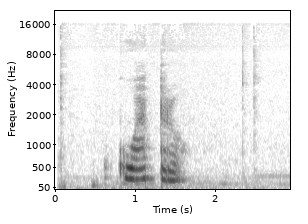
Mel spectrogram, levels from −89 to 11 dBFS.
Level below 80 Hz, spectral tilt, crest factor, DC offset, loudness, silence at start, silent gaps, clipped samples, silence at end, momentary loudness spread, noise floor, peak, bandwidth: -56 dBFS; -7.5 dB/octave; 20 dB; under 0.1%; -23 LUFS; 0.45 s; none; under 0.1%; 1.3 s; 11 LU; -55 dBFS; -6 dBFS; 17 kHz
